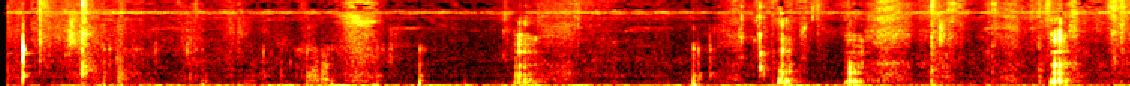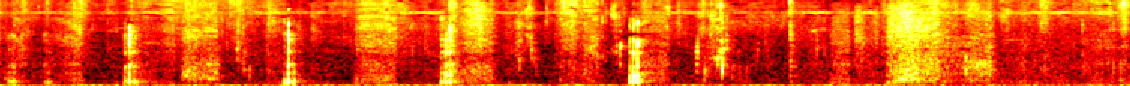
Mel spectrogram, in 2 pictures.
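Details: Pig breathing: a series of short, rough, snuffling breaths and snorts repeating irregularly about once or twice a second, with low grunting undertones, heard close in a quiet setting.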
